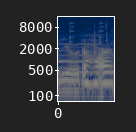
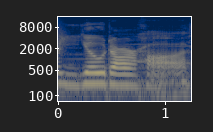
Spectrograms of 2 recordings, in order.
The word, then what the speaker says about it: Yodarha: Maybe I'll do one more episode for Yodahar, though. Or Yodarha, sorry. Been saying it wrong, my bad.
